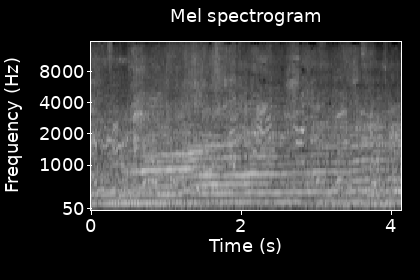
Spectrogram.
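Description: Engines of several autocross race cars running and revving on a dirt track, their pitches drifting slowly up and down and overlapping.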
